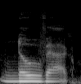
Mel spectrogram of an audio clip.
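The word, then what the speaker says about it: Nowak: I think it's with a W. Typically this last name is pronounced with a V. Yeah, Austrian. Austrian. So I'm all but certain his last name is pronounced Novak.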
